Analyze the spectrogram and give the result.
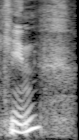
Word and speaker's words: Qin: Is it kin, Q-I-N, how do you say that word in... – kin? – The kin ceramic collection at Parliament House.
